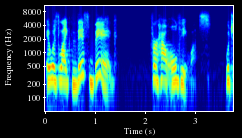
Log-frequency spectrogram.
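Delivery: ordinary delivery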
